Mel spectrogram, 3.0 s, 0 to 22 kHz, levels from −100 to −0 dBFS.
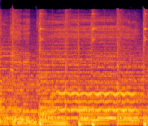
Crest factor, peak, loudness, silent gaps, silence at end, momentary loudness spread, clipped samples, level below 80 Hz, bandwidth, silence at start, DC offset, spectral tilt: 12 dB; 0 dBFS; -12 LUFS; none; 0 s; 3 LU; under 0.1%; -22 dBFS; 17 kHz; 0 s; under 0.1%; -5 dB/octave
